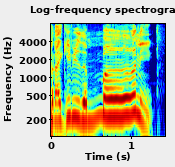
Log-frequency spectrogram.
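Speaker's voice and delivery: put-on Miami-accented voice. Imagining a Miami cop talking to his wife: imitating a cop's Miami accent. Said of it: "He's got that accent in Miami".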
